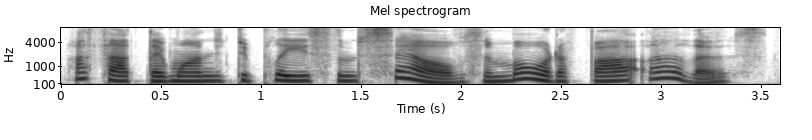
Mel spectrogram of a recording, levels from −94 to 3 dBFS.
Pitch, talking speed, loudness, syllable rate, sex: 215 Hz, 165 wpm, -18 LUFS, 5.1 syllables/s, female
